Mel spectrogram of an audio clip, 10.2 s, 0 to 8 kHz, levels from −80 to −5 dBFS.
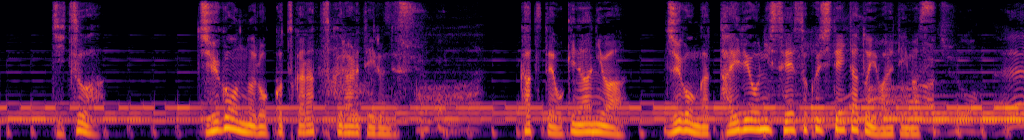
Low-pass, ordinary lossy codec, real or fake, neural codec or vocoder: none; none; real; none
